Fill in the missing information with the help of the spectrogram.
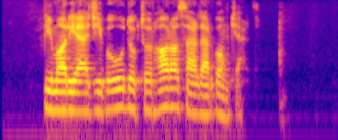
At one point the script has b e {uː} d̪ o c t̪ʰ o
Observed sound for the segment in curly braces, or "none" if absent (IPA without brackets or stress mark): uː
